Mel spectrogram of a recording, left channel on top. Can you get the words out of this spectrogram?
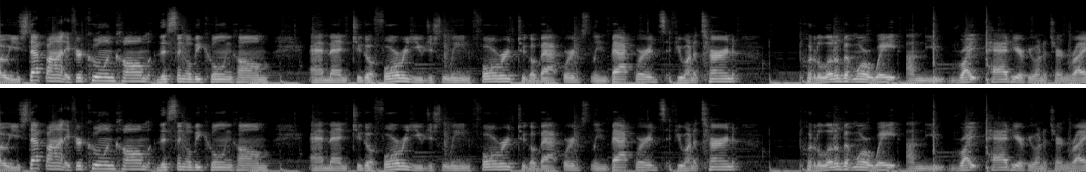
you step on, if you're cool and calm, this thing will be cool and calm, and then to go forward, you just lean forward. To go backwards, lean backwards. If you want to turn, put a little bit more weight on the right pad here. If you want to turn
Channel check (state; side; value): quieter; right; 3.5 dB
